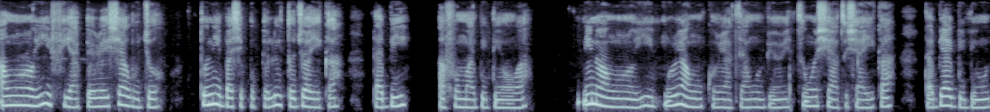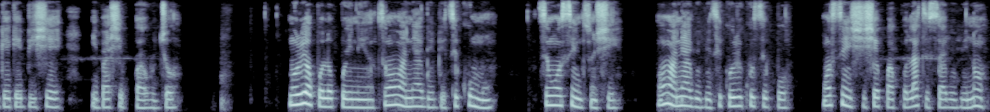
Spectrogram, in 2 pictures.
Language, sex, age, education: Yoruba, female, 46-60, tertiary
